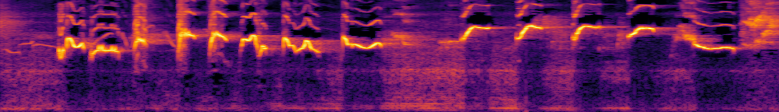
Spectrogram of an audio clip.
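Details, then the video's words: Oriental magpie-robin (kacer), agitated and excited, running through its repertoire of learned phrases: loud, clear whistled notes that swoop up and down, delivered in short bursts about once a second with brief gaps, over faint low background noise. "SEKALI PUTAR AUTO KACER ANDA LANGSUNG EMOSI TINGGI BONGKAR ISIAN"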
